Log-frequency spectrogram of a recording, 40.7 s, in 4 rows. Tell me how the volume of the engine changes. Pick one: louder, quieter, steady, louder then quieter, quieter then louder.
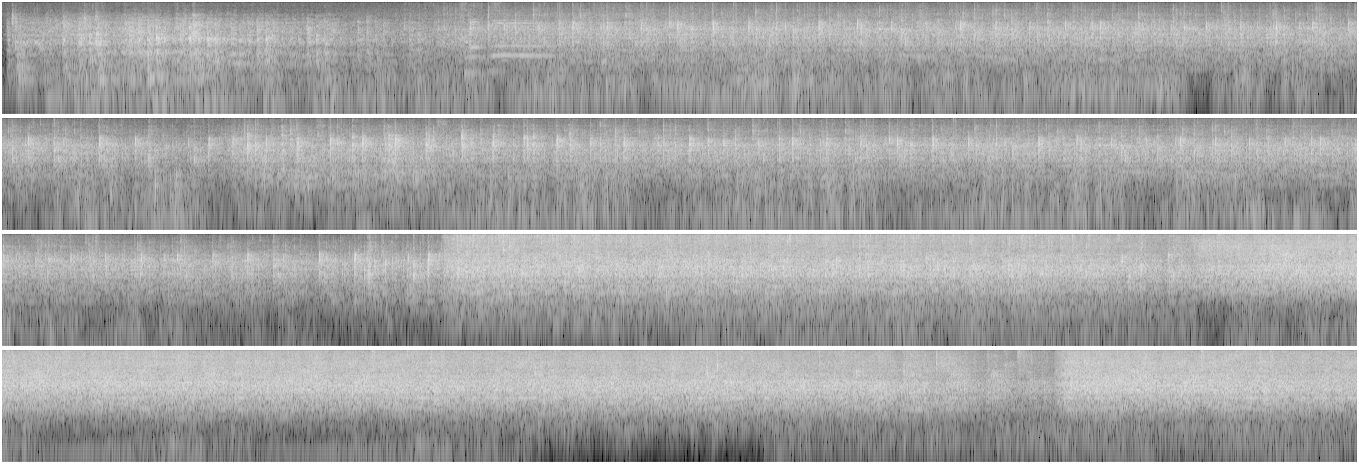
quieter.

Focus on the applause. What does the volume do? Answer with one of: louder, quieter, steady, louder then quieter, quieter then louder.
louder.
